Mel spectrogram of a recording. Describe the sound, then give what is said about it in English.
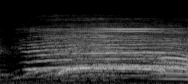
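An audience lets out a sustained burst of high-pitched cheering and squealing to say yes after a count of three, rising quickly after a short pause and holding loud and steady for a couple of seconds. “Yep, the squealing is good.”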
